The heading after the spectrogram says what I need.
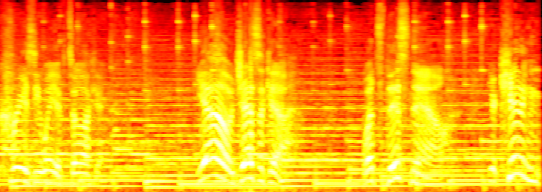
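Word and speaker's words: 朱志香: kind of weird name you see that is pronounced jessica she's dad's oldest brother's daughter that older brother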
